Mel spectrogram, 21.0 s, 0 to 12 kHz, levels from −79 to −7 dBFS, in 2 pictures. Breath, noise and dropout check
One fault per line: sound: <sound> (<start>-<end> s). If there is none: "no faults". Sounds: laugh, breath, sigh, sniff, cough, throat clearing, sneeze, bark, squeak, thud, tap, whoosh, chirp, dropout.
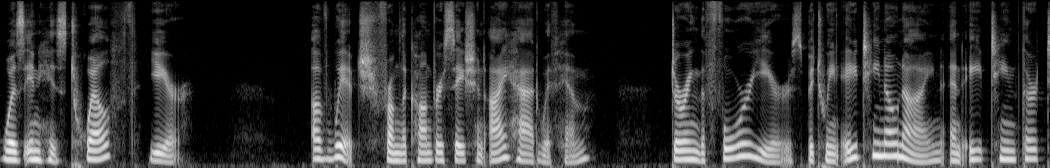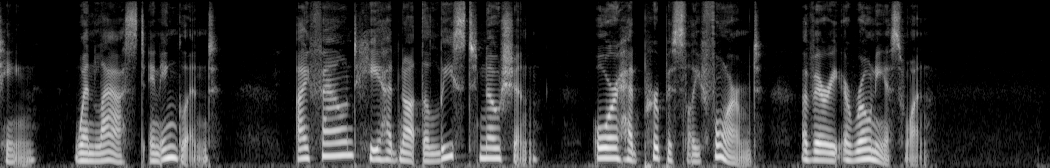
no faults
